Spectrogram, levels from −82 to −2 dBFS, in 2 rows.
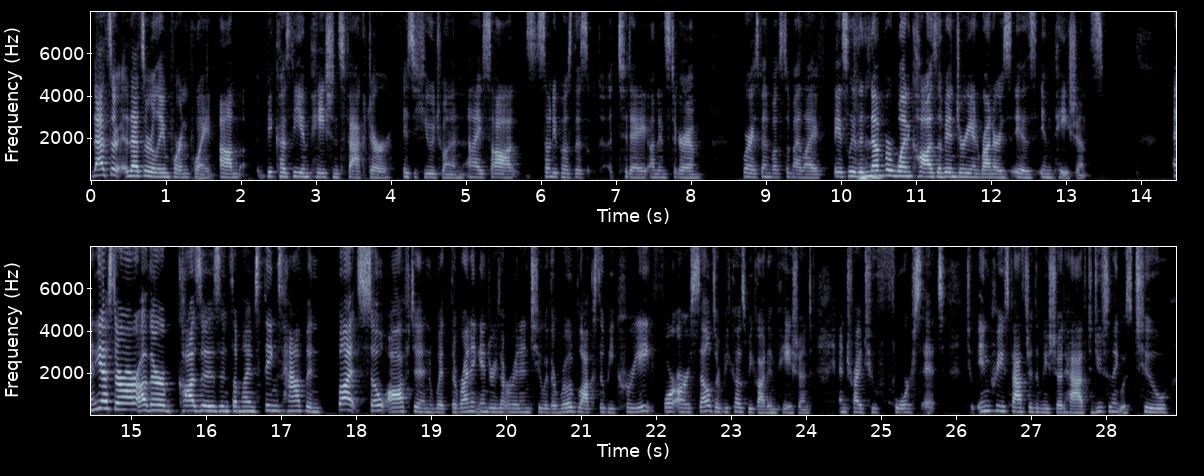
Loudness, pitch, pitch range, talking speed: -29 LUFS, 185 Hz, 170-215 Hz, 195 wpm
